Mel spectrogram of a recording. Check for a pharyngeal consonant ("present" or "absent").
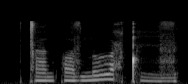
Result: present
